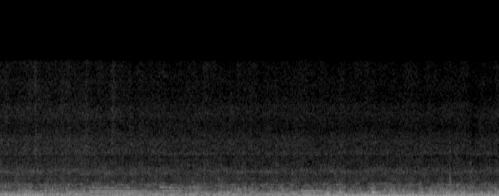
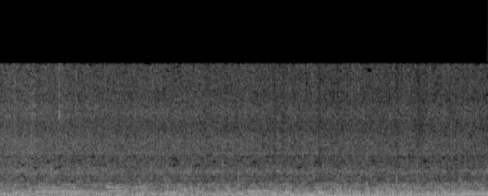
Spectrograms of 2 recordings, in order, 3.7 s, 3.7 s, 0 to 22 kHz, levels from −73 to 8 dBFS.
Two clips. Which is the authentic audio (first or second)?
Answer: second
